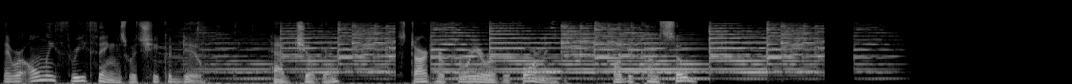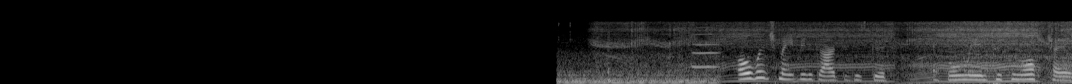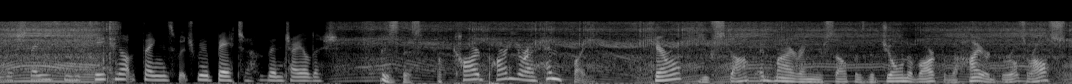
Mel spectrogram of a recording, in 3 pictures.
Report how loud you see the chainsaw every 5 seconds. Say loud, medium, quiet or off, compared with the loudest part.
off, off, off, medium, loud, medium, medium.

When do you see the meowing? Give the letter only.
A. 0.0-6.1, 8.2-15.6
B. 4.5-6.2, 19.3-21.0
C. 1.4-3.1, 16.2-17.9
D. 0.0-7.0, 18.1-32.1
C.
